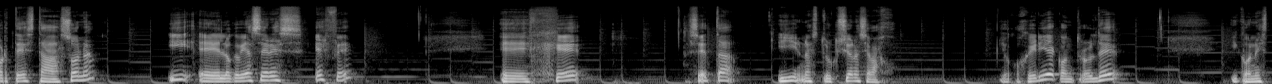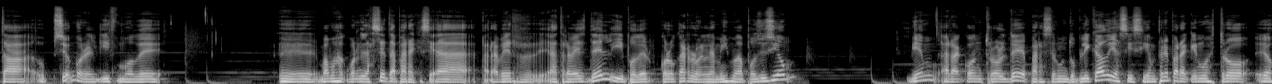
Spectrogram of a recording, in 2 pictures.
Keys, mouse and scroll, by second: 0.5 scroll down 2, 1.1-3.0 shift+middle drag, 1.1 scroll down 1, 3.0 Tab, 3.8-9.9 middle drag, 9.9 Tab, 11.0 shift+d, 12.3-21.5 drag, 21.7-22.8 shift+middle drag, 22.8 shift+d, 23.9-25.4 drag.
